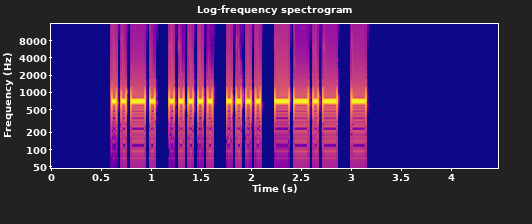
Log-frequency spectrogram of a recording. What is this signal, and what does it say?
Morse code, heard as a keyed tone, about 25 wpm, 700 Hz. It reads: F5HQT
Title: DXCC-100 Call Signs - 5 Characters - Repeated 2x - 25wpm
